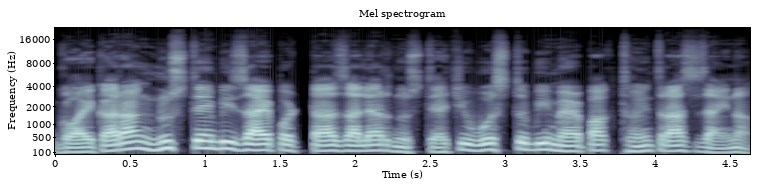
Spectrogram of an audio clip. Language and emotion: Goan Konkani, neutral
